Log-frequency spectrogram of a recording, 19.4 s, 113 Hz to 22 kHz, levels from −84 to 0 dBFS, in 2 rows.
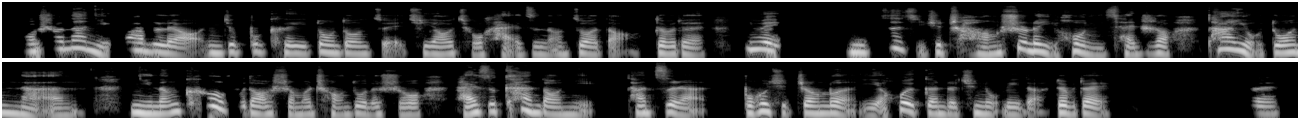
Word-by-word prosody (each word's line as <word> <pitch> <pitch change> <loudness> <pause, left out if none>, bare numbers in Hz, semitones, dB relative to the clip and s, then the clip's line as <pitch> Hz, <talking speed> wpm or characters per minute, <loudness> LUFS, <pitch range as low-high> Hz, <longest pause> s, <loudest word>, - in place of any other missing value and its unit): “我 210 +1 -1
说： 270 - -3
“那 295 0 +3
你 205 -10 0
挂 240 -3 +2
不 210 - -1
了， 175 -6 +2
你 185 0 -1
就 205 - -1
不 210 +2 -6
可 190 0 -3
以 180 -1 0
动 195 +1 0
动 175 -1 -2
嘴 185 - -9
去 175 - -6
要 170 0 -1
求 155 -3 -6
孩 - - -3
子 165 +2 -9
能 165 +1 -8
做 170 -2 +1
到， 190 - -7
对 180 -2 +3
不 170 - 0
对？ 160 -3 -4 0.3
因 260 -1 +1
为 240 -7 +5 0.5
你 195 -1 +3
自 295 -2 -2
己 240 - -12
去 195 - -1
尝 170 +1 +1
试 265 - +3
了 225 - +6
以 185 -6 -1
后 210 +5 +1
你 150 -4 -8
才 160 +1 -4
知 160 - -2
道 175 -3 +2 0.3
它 265 0 +4
有 210 -8 +2
多 190 +1 +3
难。 170 0 -1 0.3
你 190 -3 +5
能 175 +5 +3
克 365 -9 +3
服 175 - -8
到 170 -2 +3
什 165 - -4
么 165 +1 -4
程 155 -2 -4
度 170 -1 0
的 155 +1 -5
时 155 - -6
候， 155 0 0 0.2
孩 165 +1 +5
子 210 +1 0
看 215 -1 +3
到 170 -3 +1
你 160 +6 -7 0.2
他 180 0 +1
自 195 +1 +2
然 225 +9 -2 0.3
不 180 - +3
会 220 0 +6
去 185 -2 -6
争 180 -1 +2
论， 180 -3 +3
也 145 - -3
会 235 -4 +6
跟 175 -2 0
着 160 - -1
去 185 +3 -3
努 165 -2 -2
力 160 -2 -3
的， 205 - -5
对 190 - +7
不 165 - -5
对？“ 165 -4 +2 1.1
对。 175 -1 -4
180 Hz, 255 characters per minute, -25 LUFS, 165-200 Hz, 1.1 s, 对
